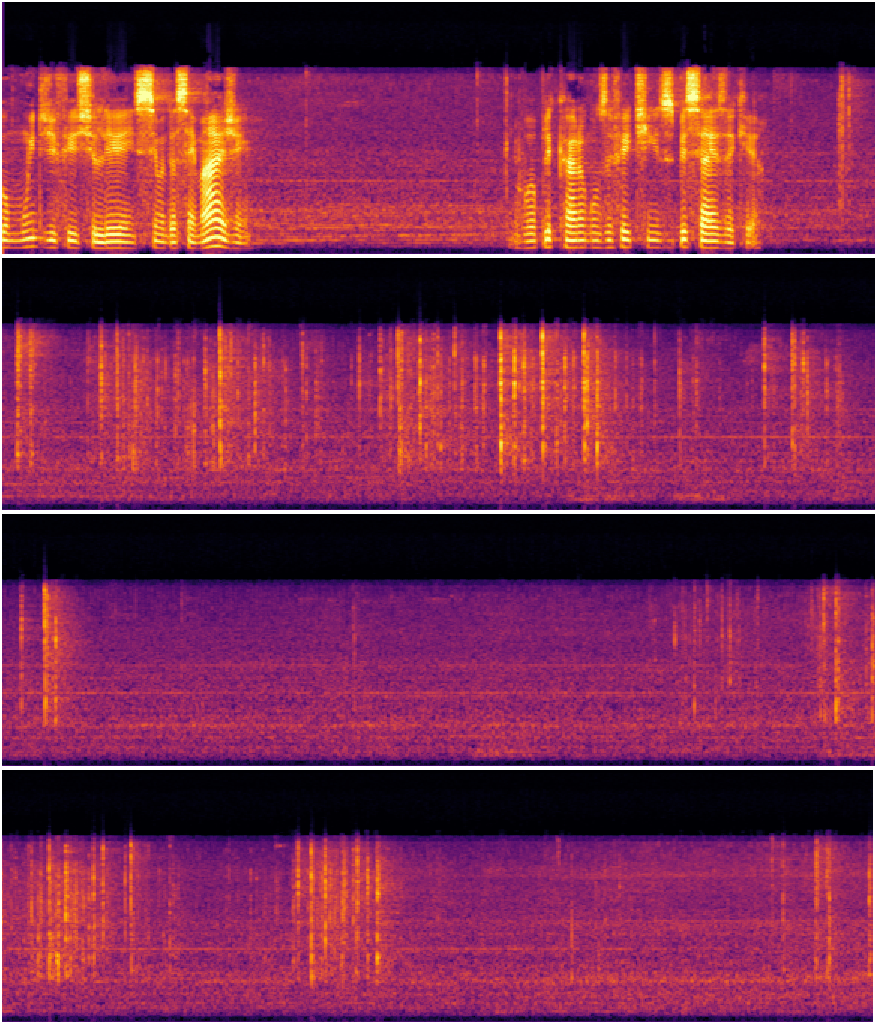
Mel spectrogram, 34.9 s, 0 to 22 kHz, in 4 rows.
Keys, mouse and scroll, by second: 0.0-1.1 drag, 1.3 click, 2.9-4.8 drag, 5.2-5.5 scroll down 2, 7.0 click, 8.3-15.3 typing, 8.7 Return, 16.5 6, 16.9 shift+0, 17.8 ;, 25.5 Return, 26.0-27.6 typing, 28.7-30.2 typing, 34.2 Return, 34.5-34.9 typing.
